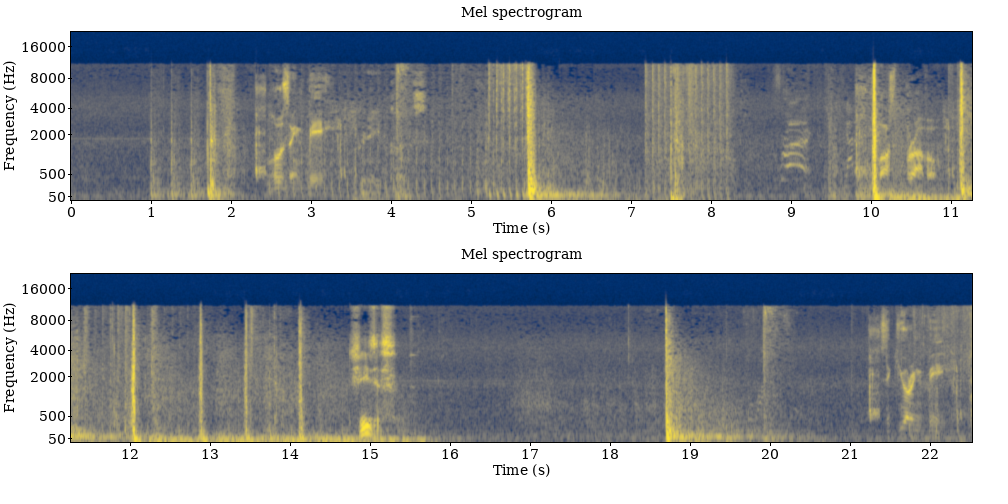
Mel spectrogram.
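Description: A rifle fires in short bursts, with loud cracks and booms.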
